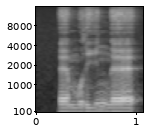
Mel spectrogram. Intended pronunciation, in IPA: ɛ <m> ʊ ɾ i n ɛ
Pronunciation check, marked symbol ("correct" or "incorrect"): correct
